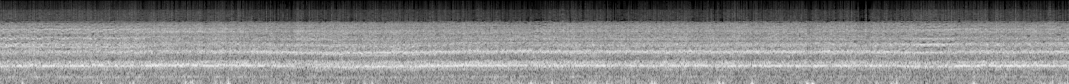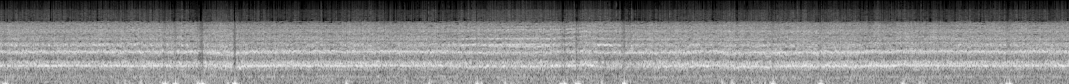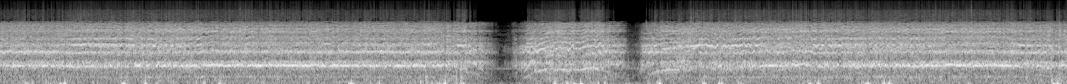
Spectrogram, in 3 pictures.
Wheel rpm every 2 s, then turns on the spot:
220, 220, 230, 230, 230, 240, 230, 230, 220, 220, 230, 220, 230, 110, 190, 220.
none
